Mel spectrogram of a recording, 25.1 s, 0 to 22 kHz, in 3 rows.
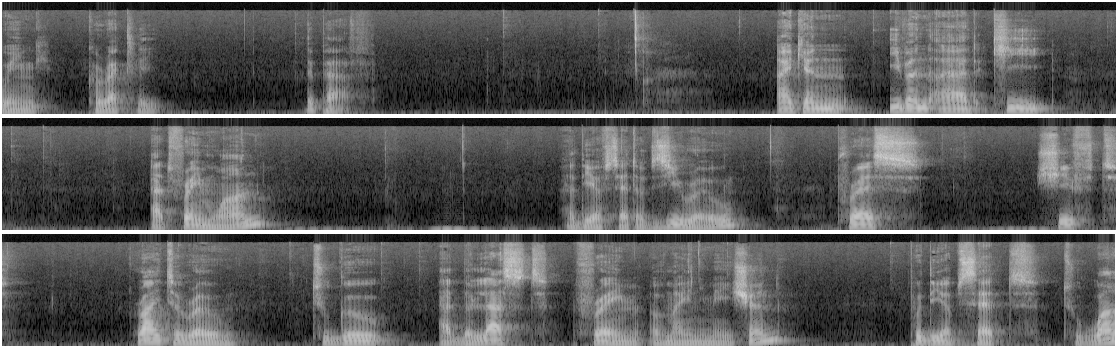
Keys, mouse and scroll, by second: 1.0 click, 4.5 click, 6.6 shift+middle click, 6.9 middle click, 8.4 shift+middle click, 11.2 i, 16.8 shift+Right, 18.3-18.7 scroll down 3, 18.7 shift+middle click, 19.3 middle click, 19.9 shift+middle click, 21.9 middle click, 23.4 click.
